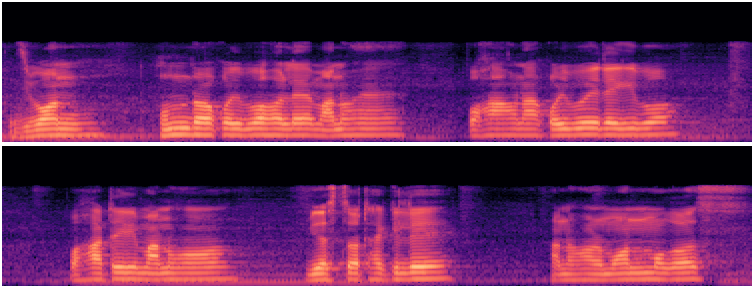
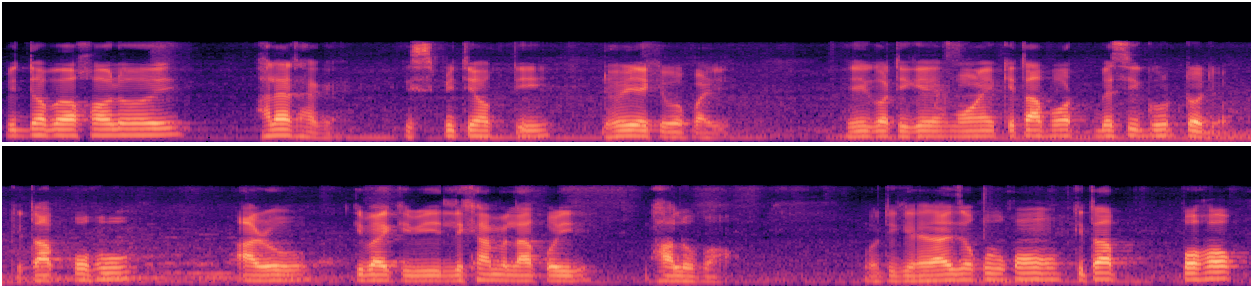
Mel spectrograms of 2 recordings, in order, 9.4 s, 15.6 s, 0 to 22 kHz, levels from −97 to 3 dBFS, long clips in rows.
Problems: none marked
